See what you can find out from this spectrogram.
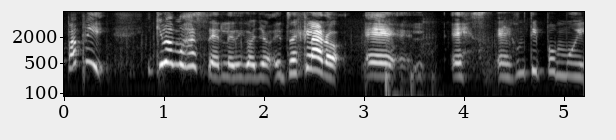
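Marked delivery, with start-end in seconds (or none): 0.0-1.6 put-on louder and higher, teasing Maracucho accent. Teasing Carlos by talking Maracucho, playful Maracucho accent. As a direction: joke with him in a thick Maracucho accent. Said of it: "le empiezo a hablar maracucho".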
